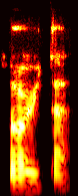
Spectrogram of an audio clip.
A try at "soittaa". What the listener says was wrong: Soittaa. So double T and double A. Soittaa.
